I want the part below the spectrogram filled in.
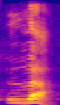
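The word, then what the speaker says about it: ذ: Bahasa Arab itu ada huruf za, ada huruf ja, ada huruf d, ada huruf dza. Dza. Letakkan ujung lidah di atas gigi. Atas gigi atas. Dza.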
